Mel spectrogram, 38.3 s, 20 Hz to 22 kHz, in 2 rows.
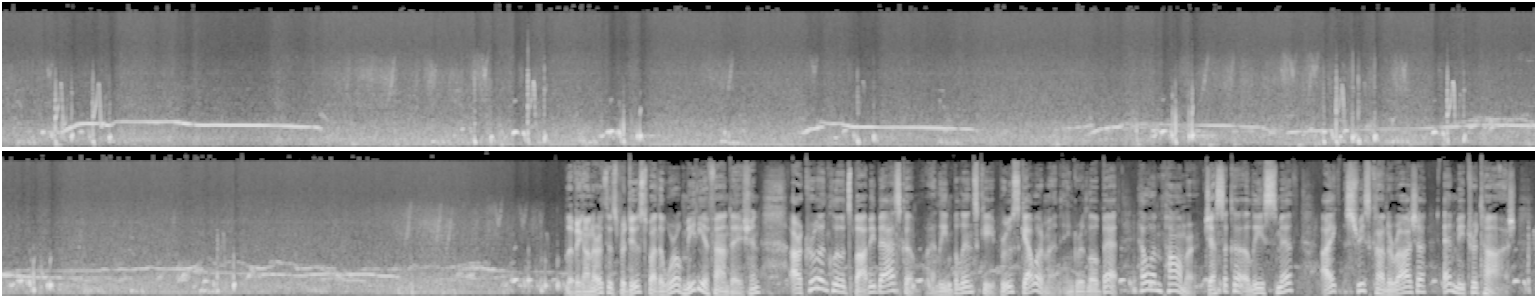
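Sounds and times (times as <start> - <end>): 
greater sage grouse calls in arid sagebrush in California's Great Basin: 0.0 - 8.2, 8.8 - 9.3, 10.0 - 12.2, 13.1 - 27.1, 28.6 - 38.3
faint steady low hum: 0.0 - 38.3
coyote howls in arid sagebrush in California's Great Basin: 0.5 - 4.1, 9.9 - 27.1, 29.6 - 33.4
speech: 26.5 - 38.2.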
